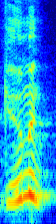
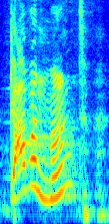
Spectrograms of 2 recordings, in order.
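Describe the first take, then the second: First: The middle of the word is squashed together. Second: Every syllable of the word is said clearly. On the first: It mocks someone who mispronounces the word. The speaker calls it wrong. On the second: This is the normal pronunciation. The speaker calls it right.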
